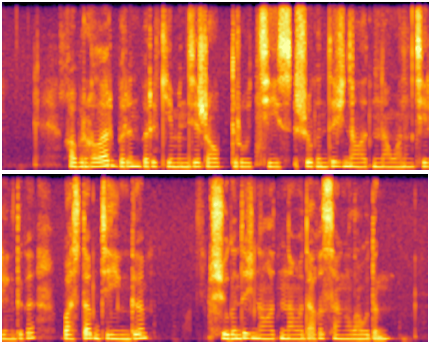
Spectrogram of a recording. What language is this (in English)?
Kazakh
